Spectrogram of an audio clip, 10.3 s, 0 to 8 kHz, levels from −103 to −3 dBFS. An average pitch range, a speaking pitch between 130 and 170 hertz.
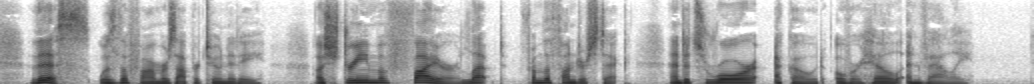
Yes: average, 4.4 semitones; medium, 140 Hz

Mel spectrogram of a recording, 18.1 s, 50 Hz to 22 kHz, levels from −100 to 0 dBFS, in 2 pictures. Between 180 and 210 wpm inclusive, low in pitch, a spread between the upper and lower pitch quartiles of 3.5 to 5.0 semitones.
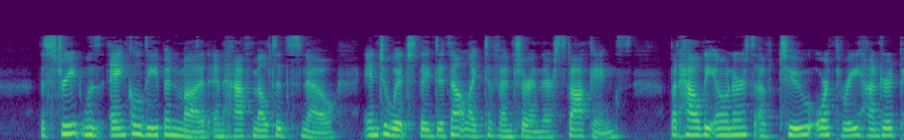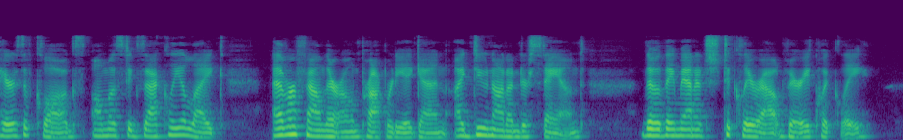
No: average, 185 wpm; medium, 175 Hz; average, 3.8 semitones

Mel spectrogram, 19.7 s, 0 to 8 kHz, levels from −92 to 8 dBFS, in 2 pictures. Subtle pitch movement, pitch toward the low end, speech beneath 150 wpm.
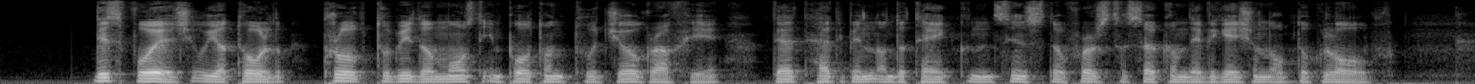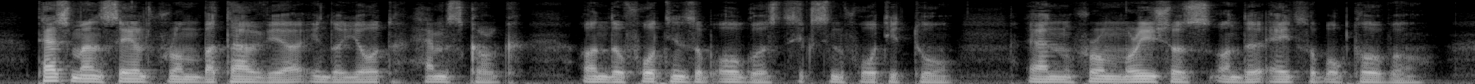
Yes: narrow, 2.1 semitones; very low, 90 Hz; average, 140 wpm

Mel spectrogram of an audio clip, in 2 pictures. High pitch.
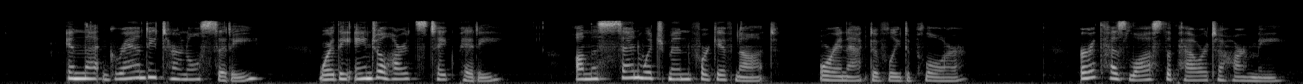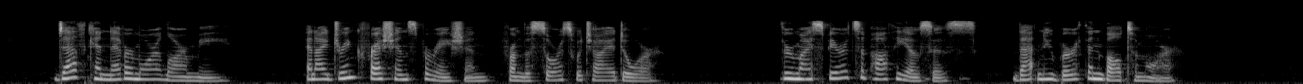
Yes: high, 230 Hz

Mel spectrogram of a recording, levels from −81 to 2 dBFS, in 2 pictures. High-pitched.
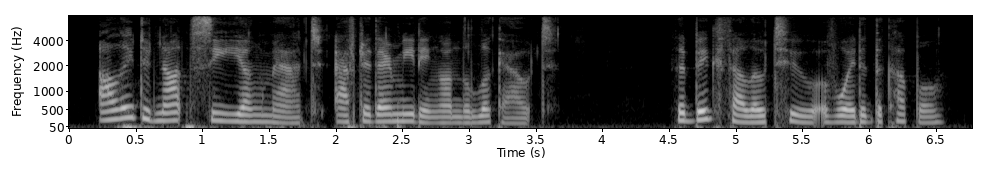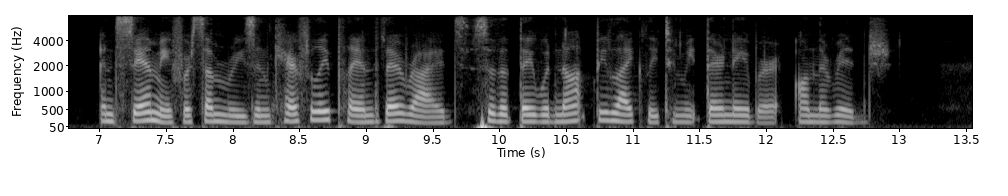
No: medium, 180 Hz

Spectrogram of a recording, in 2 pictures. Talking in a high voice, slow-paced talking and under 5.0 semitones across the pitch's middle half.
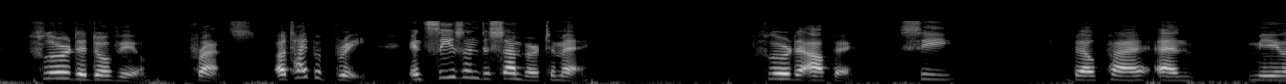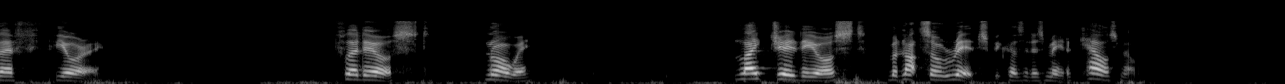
No: high, 220 Hz; slow, 80 wpm; average, 5.3 semitones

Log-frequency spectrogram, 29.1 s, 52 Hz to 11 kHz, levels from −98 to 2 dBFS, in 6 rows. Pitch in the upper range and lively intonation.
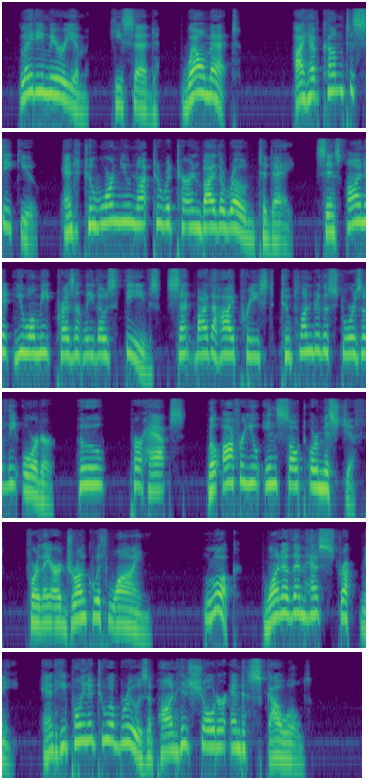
Yes: high, 200 Hz; wide, 6.2 semitones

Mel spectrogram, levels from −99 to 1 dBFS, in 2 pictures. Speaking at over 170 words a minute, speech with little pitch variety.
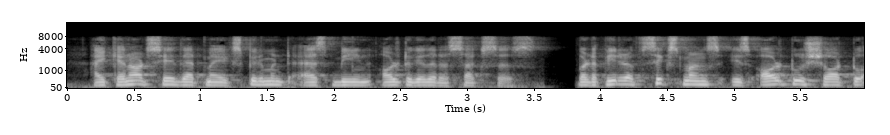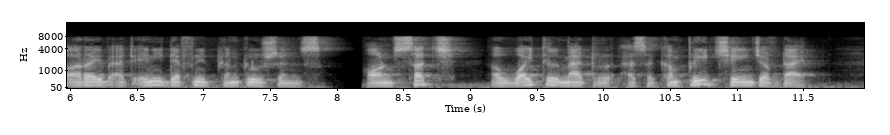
No: average, 190 wpm; average, 3.6 semitones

